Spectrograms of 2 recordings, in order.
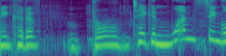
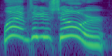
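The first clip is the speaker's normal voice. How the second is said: mock Tony reply; 10 semitones higher, faster than usual. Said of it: "He's like".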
